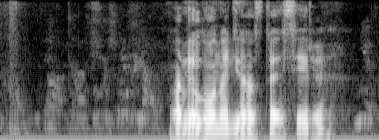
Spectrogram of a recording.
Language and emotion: Russian, neutral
